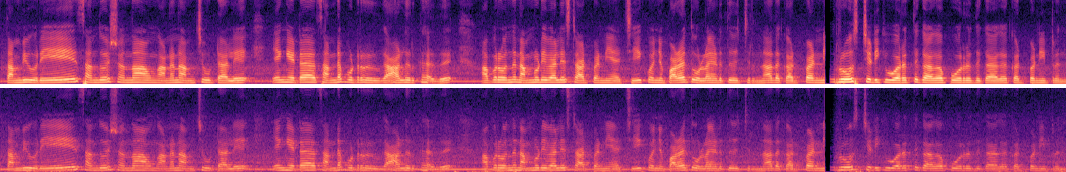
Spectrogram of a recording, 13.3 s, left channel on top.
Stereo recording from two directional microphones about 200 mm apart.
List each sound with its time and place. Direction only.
0.1 s a woman's voice: 30° left (ahead or behind)
10.5 s a woman's voice: 40° left (ahead or behind)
